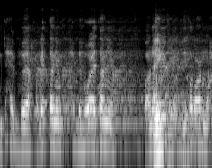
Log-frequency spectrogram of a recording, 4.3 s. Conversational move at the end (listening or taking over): listening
